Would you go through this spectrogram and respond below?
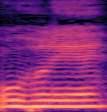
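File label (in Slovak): "uhlie", Slovak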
